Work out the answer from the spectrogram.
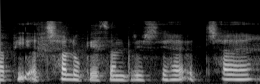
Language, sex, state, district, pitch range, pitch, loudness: Hindi, female, Haryana, Charkhi Dadri, 210-240 Hz, 220 Hz, -21 LUFS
